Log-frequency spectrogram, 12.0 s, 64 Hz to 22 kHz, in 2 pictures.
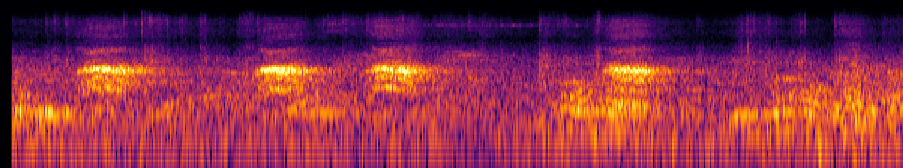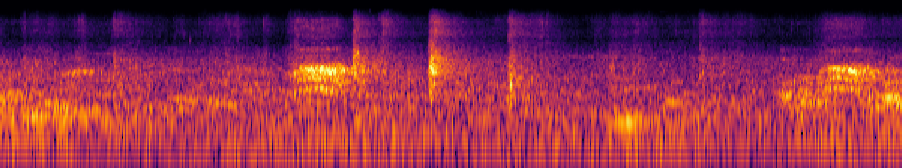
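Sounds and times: crows cawing: 0:00.4 - 0:01.1, 0:01.7 - 0:03.1, 0:04.0 - 0:04.6, 0:08.0 - 0:08.6, 0:11.4 - 0:12.0.

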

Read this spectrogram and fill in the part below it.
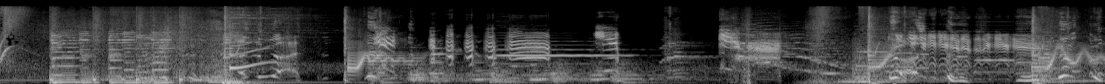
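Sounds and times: background music: 0:00.2 - 0:07.3, 0:08.0 - 0:11.0
cartoon character cry: 0:02.2 - 0:03.0, 0:05.1 - 0:08.0.

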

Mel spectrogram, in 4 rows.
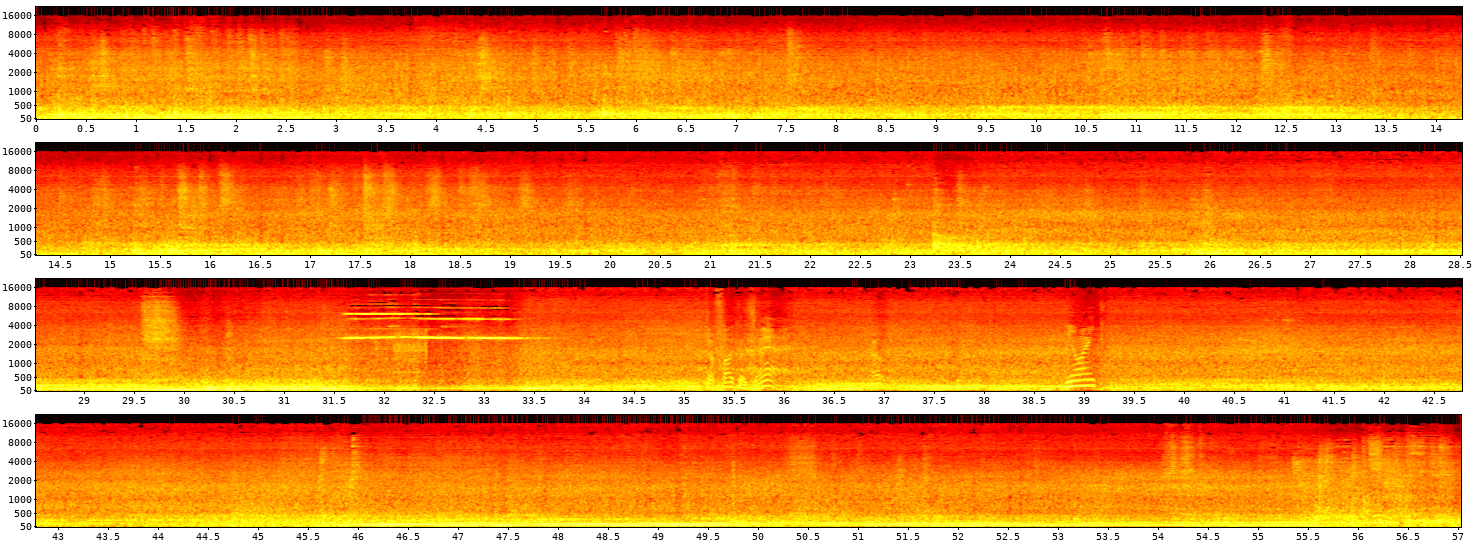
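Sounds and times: steel wheels rumbling on rail: 0:00.0 - 0:57.0
wheels clacking over rail joints: 0:00.0 - 0:57.0
high-pitched wheel squeal: 0:31.4 - 0:33.8.

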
